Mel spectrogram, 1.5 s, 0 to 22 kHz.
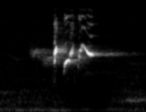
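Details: Single short, loud phrase from a red-whiskered bulbul in a 2023 song contest: three quick, bright, gurgling notes ending in a fading whistle.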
